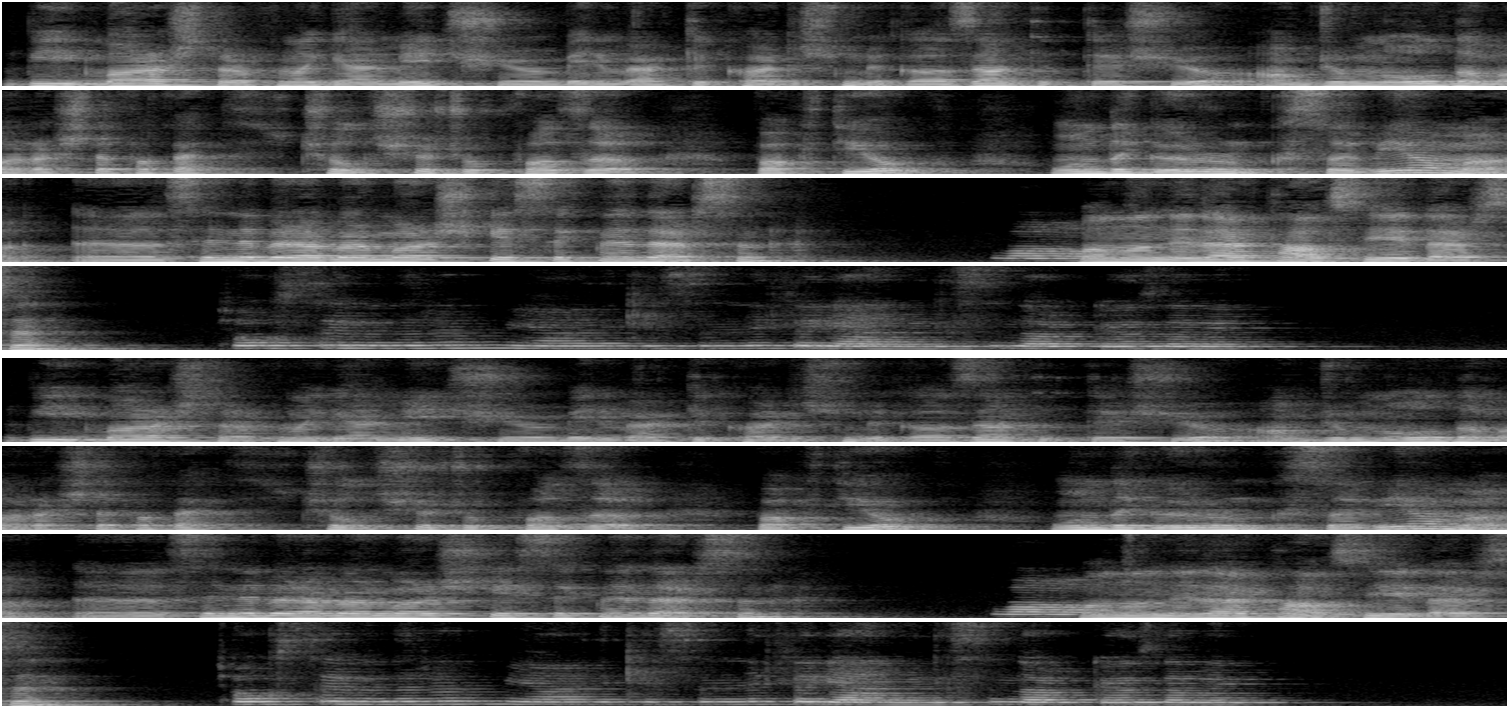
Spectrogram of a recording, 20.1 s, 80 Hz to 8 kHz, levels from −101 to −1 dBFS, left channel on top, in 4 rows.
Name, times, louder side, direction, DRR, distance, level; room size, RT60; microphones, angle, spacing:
voice 1, 0.0-5.7 6.0-7.2 7.5-8.1 8.5-12.7 13.6-15.3, left 3 dB, 70° left, 5 dB, 0.8 m, -28 dB
voice 2, 13.3-13.7 14.3-14.5 15.8-19.1, right 2 dB, 40° right, -4 dB, 4.3 m, -38 dB
14.5 x 5.0 x 7.2 m, 0.62 s
head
